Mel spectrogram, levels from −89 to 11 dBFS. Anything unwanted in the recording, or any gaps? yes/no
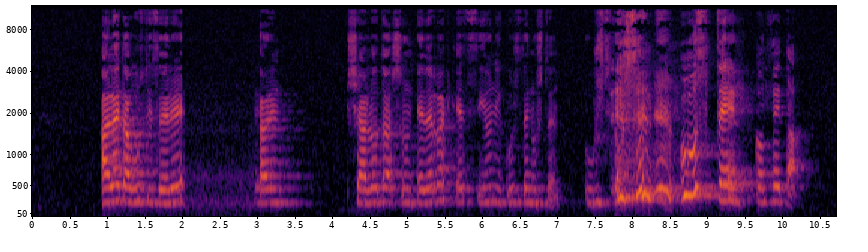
no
